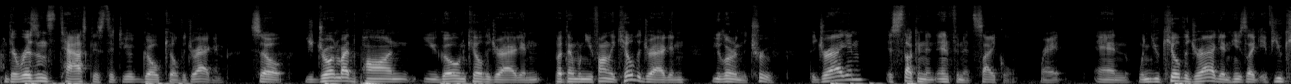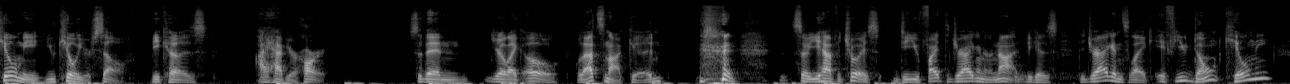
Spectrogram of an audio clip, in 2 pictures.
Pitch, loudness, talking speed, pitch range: 125 Hz, -28 LUFS, 215 wpm, 115-140 Hz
